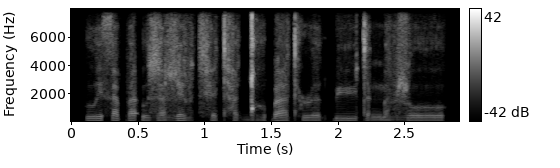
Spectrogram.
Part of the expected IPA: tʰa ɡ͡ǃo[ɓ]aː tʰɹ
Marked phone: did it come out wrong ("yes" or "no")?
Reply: no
